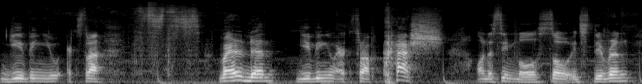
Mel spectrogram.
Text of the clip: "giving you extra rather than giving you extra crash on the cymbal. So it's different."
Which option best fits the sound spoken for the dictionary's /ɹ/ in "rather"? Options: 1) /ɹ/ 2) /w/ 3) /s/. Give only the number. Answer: 2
